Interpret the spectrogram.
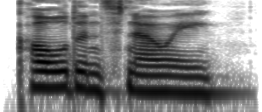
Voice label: female Cold and snowy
